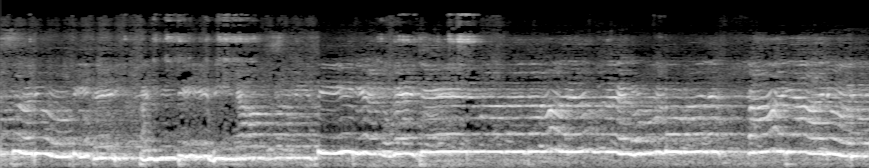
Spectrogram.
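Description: Background music: a song with a single voice singing long, held notes that glide between pitches over instrumental backing.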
